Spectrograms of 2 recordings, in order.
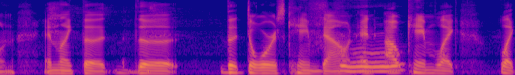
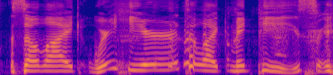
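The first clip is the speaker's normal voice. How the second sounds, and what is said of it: Valley Girl accent. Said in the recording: “they talk in up. English, just everything sounds like that, like the Valley Girl. Accent.”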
